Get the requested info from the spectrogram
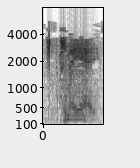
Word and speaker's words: sommelier: She is a, how do you pronounce it, sommelier? – Sommelier.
